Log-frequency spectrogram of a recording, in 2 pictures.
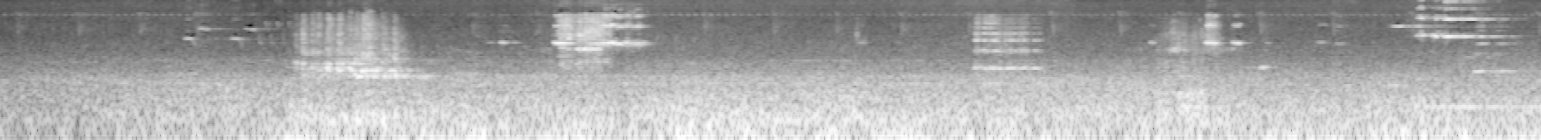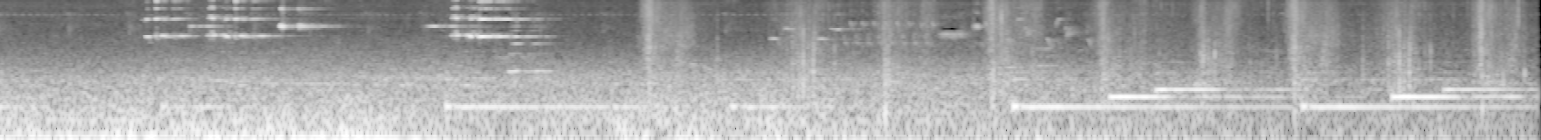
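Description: Film soundtrack ambience: a low rumbling drone with scattered bird-like calls and chirps over it. Low held notes come in during the second half, with higher notes joining near the end.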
